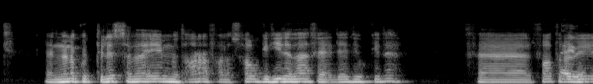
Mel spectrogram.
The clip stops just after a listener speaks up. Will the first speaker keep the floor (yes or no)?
yes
